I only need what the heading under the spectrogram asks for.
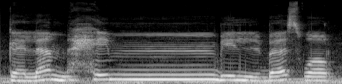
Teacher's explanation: نون ساکن یا نون تنوین کے بعد جب حرف با آ جائے تو اس صورت میں نون ساکن یا نون تنوین میم میں بدل جاتے ہیں. نون ختم، نون تنوین ختم، میم آ گیا. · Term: اقلاب کا قاعدہ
